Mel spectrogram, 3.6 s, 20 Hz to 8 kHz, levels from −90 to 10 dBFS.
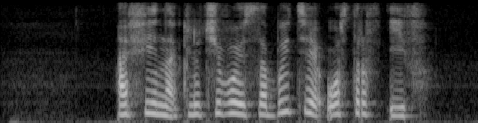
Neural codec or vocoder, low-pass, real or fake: vocoder, 24 kHz, 100 mel bands, Vocos; 7.2 kHz; fake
